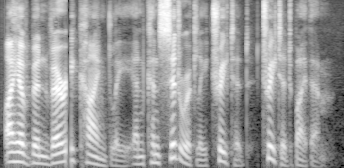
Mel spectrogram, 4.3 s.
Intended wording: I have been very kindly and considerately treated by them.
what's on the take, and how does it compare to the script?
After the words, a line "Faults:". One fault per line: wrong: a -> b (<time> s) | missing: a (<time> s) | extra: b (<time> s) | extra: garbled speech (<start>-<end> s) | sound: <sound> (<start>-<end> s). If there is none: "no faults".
I have been very kindly and considerately treated treated by them.
Faults:
sound: dropout (0.8-0.9 s)
extra: treated (3.3 s)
